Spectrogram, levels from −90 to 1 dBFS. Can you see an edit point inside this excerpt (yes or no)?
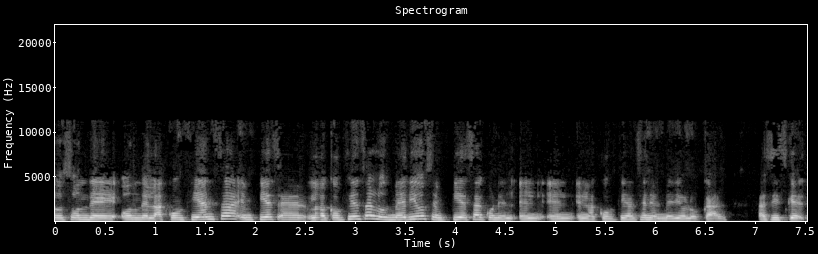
no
